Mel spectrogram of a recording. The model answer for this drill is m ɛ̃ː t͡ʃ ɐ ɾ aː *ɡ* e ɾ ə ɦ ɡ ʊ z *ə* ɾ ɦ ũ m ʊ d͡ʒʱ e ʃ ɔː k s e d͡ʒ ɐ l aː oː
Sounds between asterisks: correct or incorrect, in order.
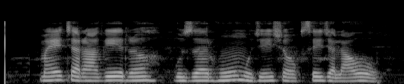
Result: correct, correct

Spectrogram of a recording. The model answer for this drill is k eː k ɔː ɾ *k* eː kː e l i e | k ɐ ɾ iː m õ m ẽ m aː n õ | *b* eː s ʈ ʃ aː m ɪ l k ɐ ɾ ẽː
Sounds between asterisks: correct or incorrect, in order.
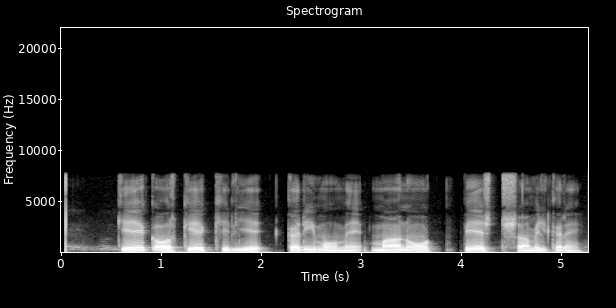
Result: correct, incorrect: p

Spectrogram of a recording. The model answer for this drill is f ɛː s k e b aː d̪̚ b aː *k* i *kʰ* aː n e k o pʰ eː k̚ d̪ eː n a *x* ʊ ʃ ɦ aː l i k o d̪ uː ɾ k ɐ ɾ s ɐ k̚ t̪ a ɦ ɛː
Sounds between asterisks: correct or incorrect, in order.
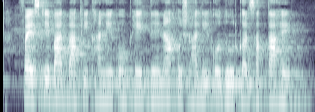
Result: correct, correct, correct

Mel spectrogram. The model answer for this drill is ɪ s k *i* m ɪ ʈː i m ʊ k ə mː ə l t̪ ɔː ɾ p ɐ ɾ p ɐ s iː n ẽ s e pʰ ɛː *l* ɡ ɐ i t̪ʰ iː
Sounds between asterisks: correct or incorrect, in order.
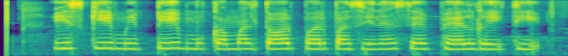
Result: correct, correct

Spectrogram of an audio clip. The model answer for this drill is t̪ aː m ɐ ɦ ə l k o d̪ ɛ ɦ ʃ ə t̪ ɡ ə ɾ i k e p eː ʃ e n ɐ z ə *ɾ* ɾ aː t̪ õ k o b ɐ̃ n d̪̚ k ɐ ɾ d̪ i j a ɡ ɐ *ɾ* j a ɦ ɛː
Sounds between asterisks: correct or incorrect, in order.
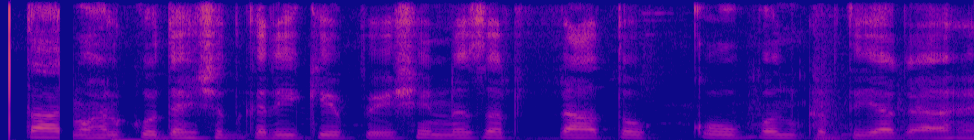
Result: correct, incorrect: none

